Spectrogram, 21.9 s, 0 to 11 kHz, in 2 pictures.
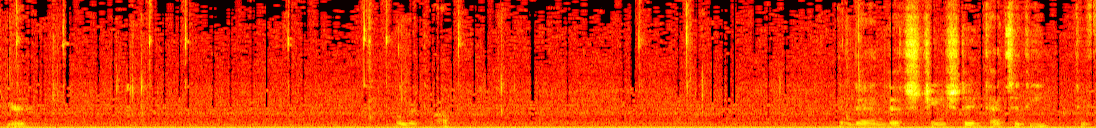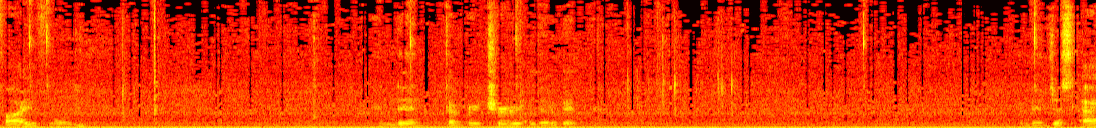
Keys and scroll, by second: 0.0-1.7 typing, 3.3-5.3 typing, 12.1 5, 12.4 Return, 16.9-18.6 typing.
